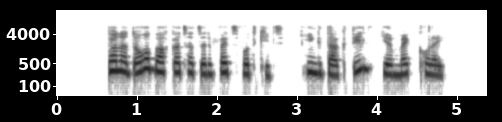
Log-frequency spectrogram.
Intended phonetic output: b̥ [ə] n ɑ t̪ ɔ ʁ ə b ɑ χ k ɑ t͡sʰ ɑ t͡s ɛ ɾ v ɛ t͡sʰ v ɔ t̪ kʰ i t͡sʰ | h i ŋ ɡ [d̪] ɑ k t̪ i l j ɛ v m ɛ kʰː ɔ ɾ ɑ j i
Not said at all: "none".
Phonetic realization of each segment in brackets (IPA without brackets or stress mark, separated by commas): ɑ, d̪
